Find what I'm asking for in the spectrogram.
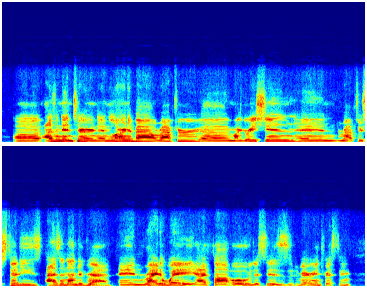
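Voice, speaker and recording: Hardly any pauses break up this speech in a French accent. The pace is fairly slow. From Quebec. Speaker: scientist. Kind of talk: lecture with Q&A. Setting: online video program. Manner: halting, many restarts.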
